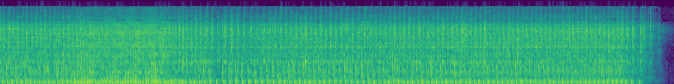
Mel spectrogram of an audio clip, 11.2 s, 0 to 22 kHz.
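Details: 139QMB scooter engine at idle: hard, regular knock about three times a second, steady until shutdown; the knock appeared suddenly while riding, and its cause is unknown.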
